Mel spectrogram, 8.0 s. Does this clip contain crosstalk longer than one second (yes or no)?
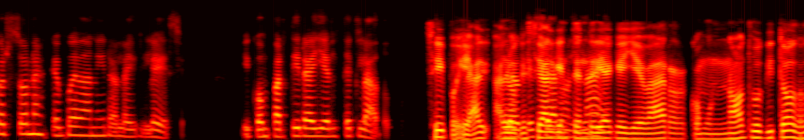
yes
